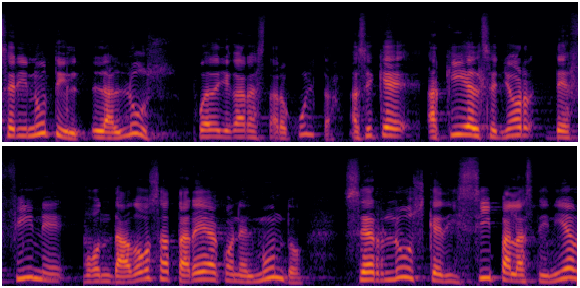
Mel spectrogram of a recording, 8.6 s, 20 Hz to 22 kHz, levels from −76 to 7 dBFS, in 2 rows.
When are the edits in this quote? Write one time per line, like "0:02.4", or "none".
0:02.6
0:03.1
0:04.9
